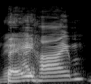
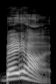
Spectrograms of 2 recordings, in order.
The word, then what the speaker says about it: Boeheim: And he's in, how is it pronounced? – Come on. – Boeheim. – Boeheim. – This thing Bay, like Bay. – Yeah. – And then Heim. – Boeheim. – There we go.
